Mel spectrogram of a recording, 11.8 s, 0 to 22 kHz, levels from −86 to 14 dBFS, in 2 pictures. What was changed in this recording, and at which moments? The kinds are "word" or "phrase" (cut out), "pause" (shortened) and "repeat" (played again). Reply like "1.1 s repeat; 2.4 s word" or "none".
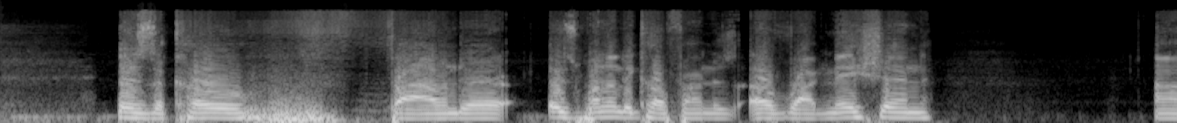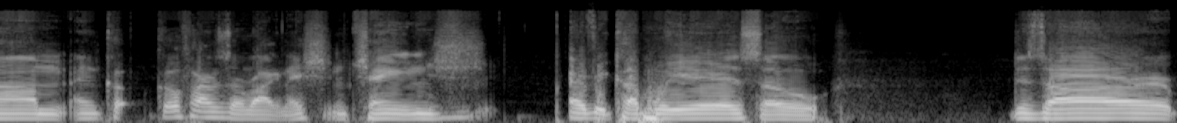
none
